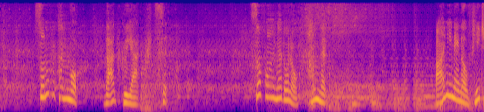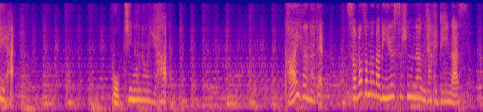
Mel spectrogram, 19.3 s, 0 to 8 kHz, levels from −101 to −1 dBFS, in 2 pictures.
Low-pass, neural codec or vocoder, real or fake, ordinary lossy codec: none; codec, 16 kHz, 1.1 kbps, Voila-Tokenizer; fake; none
